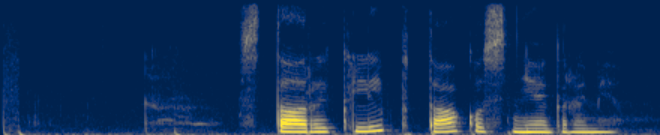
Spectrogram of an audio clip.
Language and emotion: Russian, neutral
